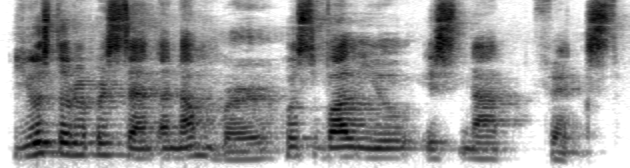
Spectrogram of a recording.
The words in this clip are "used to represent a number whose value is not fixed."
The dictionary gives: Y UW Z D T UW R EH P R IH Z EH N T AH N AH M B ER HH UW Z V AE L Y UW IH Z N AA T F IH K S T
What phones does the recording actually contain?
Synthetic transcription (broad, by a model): Y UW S T UW R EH P R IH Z EH N T AH N AH M B ER HH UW S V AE L Y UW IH S N AA T F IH K S T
